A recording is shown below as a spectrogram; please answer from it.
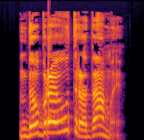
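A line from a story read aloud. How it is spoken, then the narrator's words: Loud announcement. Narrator (Russian): возвестил громко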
